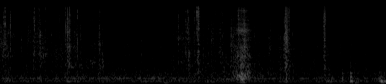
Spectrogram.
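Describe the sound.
Bible pages being turned, with light papery crinkles and rustles in a few quick irregular bursts. The sound is faint and stays near a low background hiss.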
